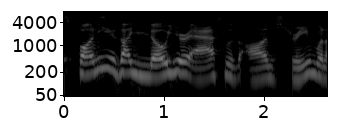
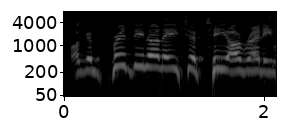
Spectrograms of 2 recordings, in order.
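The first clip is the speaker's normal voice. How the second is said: high-pitched elated outburst; real excitement at winning already; overexcited; 8 semitones higher than usual. Real, not acted. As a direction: crow about it, pitched way up. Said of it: "I'm getting too excited".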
